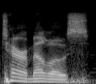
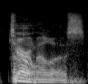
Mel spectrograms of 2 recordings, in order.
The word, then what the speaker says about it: Tera Melos: It's so stressful to me, you know, like when we named Tera Melos, I remember at the time the concept was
